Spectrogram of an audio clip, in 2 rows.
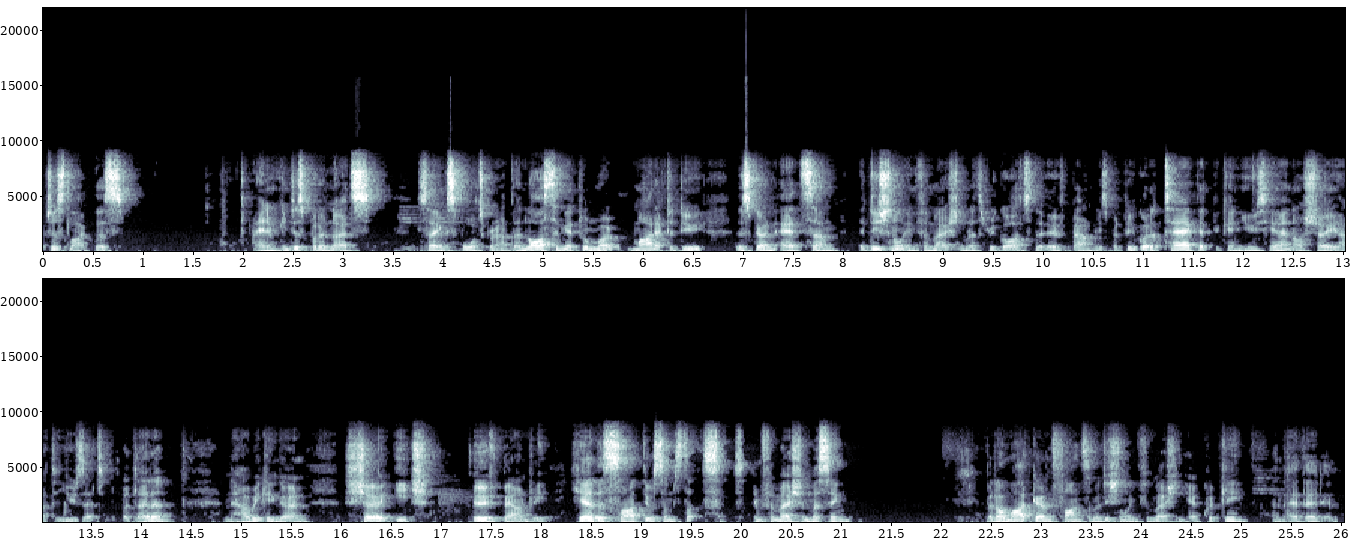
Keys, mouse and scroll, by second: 0.9-3.0 drag, 3.9 click, 4.3 middle click, 4.3-4.7 scroll, 5.1-5.6 scroll, 9.3 middle click, 9.7 scroll, 10.2 scroll, 12.2 click, 12.9 click, 12.9 click, 13.0 scroll, 13.3 Escape, 13.5 Escape, 14.0 4, 19.5 scroll, 20.0-21.9 middle drag, 21.9 scroll, 21.9 middle click.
